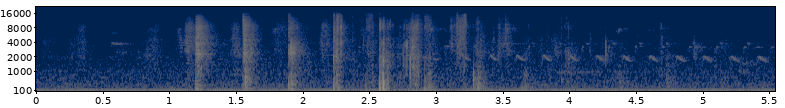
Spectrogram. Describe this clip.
Fast footsteps from side to side in the stereo field.
footsteps, running, steps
